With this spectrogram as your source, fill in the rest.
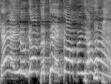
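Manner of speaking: high cartoon Italian shout; Mario voice. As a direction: yell like Mario.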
